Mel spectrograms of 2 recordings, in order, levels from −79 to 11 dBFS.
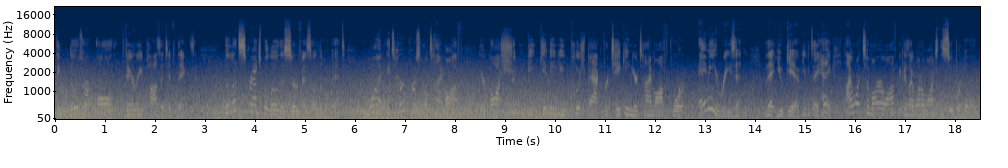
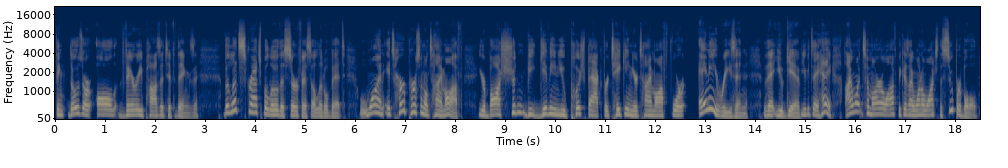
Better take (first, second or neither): second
